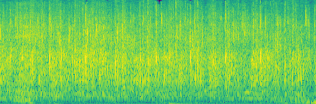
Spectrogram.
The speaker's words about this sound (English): Applaud and I'll move on a little bit.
